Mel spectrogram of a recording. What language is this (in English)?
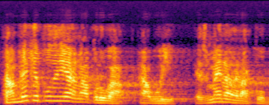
Catalan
